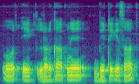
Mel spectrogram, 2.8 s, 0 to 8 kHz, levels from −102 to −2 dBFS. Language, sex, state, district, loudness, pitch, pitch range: Hindi, male, Delhi, New Delhi, -13 LUFS, 105 Hz, 100-110 Hz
